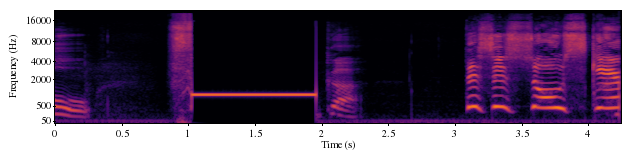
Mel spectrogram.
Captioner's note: beep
